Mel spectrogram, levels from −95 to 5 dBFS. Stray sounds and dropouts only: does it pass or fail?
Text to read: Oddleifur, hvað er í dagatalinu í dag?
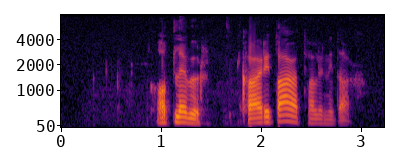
pass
